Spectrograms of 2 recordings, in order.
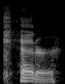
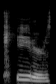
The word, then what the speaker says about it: Keter: what the stars were it's keter so that two T's it's one t why I mean I mean I've heard it pronounced ketter but it's it's Maine hit by his mainly pronounced as keter is what is creative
